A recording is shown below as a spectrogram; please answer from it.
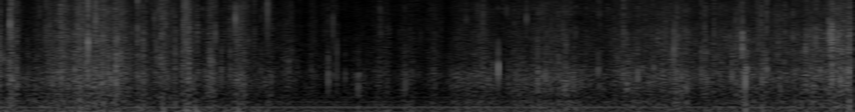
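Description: A makeup brush rubs and presses on clear plastic cling wrap stretched over a microphone's mesh head. It makes a dense, irregular stream of bright crinkling and crackling with sharp high pops, over a steady low hum.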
